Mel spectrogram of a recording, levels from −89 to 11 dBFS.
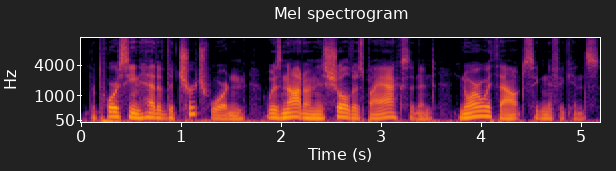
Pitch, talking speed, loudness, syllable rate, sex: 115 Hz, 185 wpm, -18 LUFS, 6.1 syllables/s, male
